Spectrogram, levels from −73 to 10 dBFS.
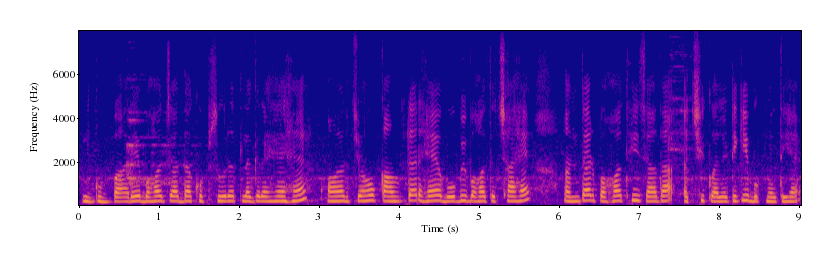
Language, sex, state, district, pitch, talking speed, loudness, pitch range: Hindi, female, Rajasthan, Bikaner, 220 Hz, 170 wpm, -17 LUFS, 215-235 Hz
